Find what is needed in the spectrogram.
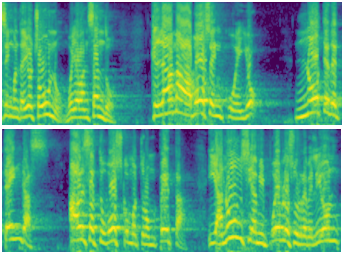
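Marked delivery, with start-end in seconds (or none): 2.2-10.2 raised high, ringing proclamation; full-voiced call of the prophet; proclaimed loudly. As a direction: cry it out like a trumpet. Preaching Isaiah at full force.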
